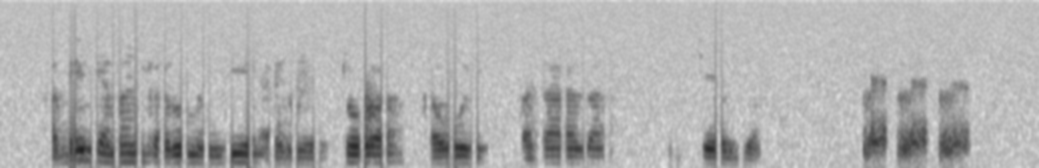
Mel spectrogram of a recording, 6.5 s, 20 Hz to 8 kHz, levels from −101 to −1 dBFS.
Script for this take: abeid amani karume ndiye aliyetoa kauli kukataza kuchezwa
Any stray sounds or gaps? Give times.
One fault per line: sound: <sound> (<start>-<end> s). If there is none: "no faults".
sound: laugh (5.4-6.1 s)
